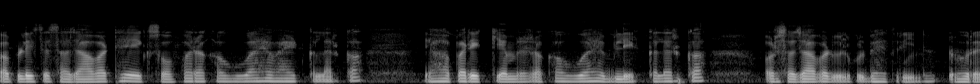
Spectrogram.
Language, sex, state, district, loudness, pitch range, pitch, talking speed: Hindi, male, Maharashtra, Solapur, -27 LUFS, 125-140 Hz, 135 Hz, 170 wpm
